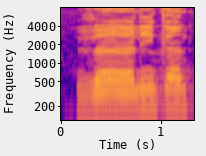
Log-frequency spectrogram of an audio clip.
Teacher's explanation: ذالک میں ذال کے اوپر کھڑا زبر ہے، ایک الف دال کھینچیں گے، لم کو نرم سے پڑھیں گے، کاف کو بھی نرم سے پڑھیں گے۔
